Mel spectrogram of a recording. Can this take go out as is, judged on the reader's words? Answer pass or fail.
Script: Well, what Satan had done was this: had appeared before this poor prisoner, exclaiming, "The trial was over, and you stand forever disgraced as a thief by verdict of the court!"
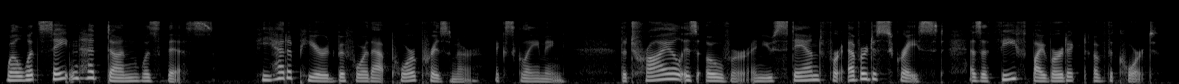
fail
